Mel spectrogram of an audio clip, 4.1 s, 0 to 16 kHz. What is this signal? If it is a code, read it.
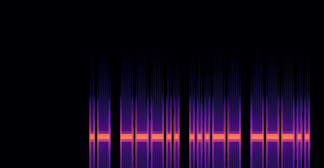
Morse code, heard as a keyed tone, about 25 wpm, 700 Hz. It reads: A838
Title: Common Cut Numbers - 4-Digit 25wpm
